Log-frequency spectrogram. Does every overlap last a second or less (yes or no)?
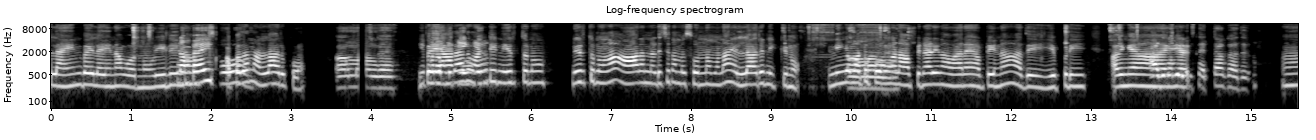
yes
